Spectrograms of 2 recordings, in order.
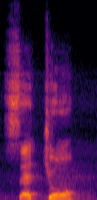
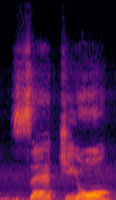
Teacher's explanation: Eu não junto o ti de 7 com o o de homens, porque on é sílaba tônica, então o ti não vai juntar com on.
